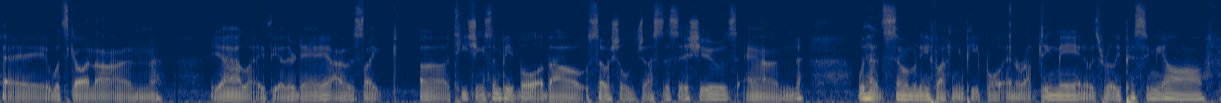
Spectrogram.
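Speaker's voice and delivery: very low, soft, throaty, creaky vocal fry. Demonstrating what vocal fry sounds like, in vocal fry. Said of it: "Whenever you hear someone do that with their throat".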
